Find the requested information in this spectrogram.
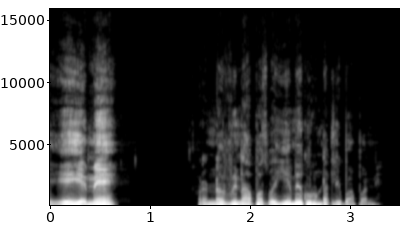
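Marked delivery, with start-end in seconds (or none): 0.0-0.6 loud, brusque call to his wife; retold holler across the house; father's shout. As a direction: imitate dad calling out as he gets home. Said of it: "ते जोरात ओरडायचे".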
